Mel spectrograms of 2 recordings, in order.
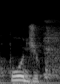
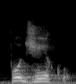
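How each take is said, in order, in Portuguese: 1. A tônica está na primeira sílaba. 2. A tônica está na segunda sílaba. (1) "muita gente fala púdico" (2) "Mas ela é o quê?"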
